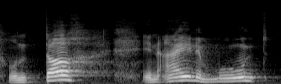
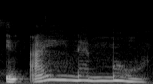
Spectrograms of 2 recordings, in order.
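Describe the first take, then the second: First: In einem Mond shouted high and loud, rising; outraged cry. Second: In einem Mond whispered high with a falling end; bitter whisper. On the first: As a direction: fling it out in disbelief. Soliloquy, outrage. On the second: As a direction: hiss it under your breath in disbelief. Soliloquy, repeated lament. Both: Acted.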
